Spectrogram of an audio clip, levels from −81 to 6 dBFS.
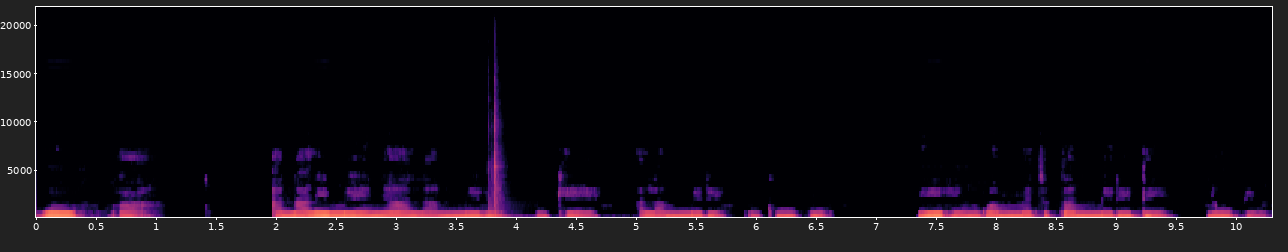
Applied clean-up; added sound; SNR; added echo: none; Slam; 11 dB; none.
